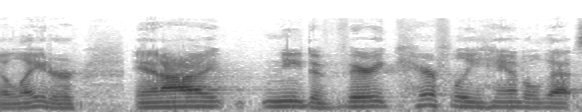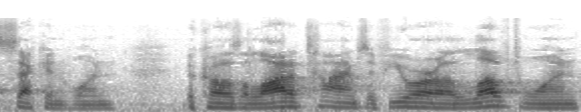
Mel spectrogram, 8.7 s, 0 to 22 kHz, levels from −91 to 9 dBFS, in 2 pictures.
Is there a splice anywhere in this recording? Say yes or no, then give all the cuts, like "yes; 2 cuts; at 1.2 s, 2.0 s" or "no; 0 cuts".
yes; 1 cut; at 0.9 s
